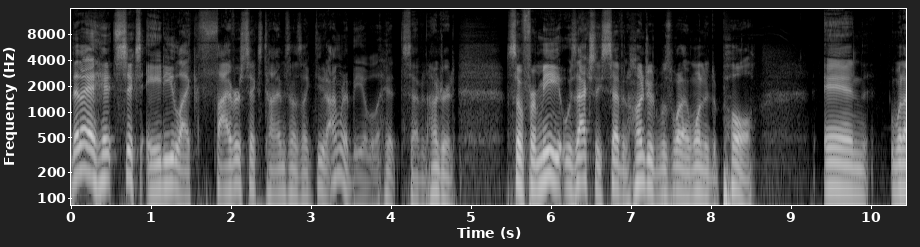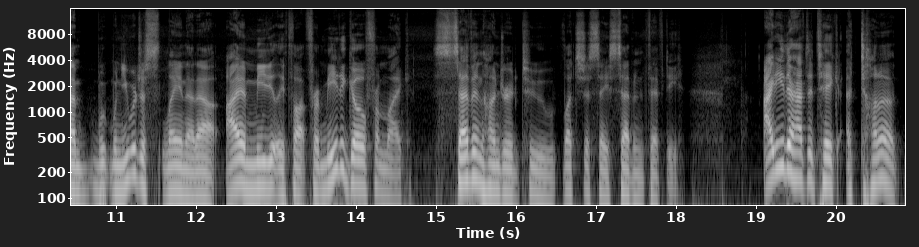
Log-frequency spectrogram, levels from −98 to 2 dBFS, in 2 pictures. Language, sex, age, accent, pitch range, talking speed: English, male, 40-59, American, 110-140 Hz, 195 wpm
